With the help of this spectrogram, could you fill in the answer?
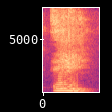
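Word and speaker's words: aisle: অনুরূপভাবে এটা হচ্ছে এইল, এটা উচ্চারণ হচ্ছে এইল, এস বাঁধে যাচ্ছে এবং শব্দটা উচ্চারণ হচ্ছে এইল।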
